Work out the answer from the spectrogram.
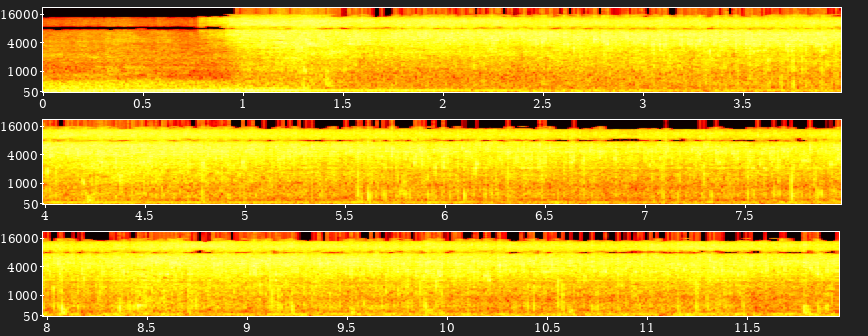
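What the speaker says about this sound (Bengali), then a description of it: "তেল তো ভালো করে গরম হয়ে গেছে, এবার তেলে মাছগুলো ছেড়ে দেব।" Pomfret fish are dropped into hot oil for a spicy curry and set off a loud, close, continuous sizzle that starts with a burst and spits and crackles steadily throughout.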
